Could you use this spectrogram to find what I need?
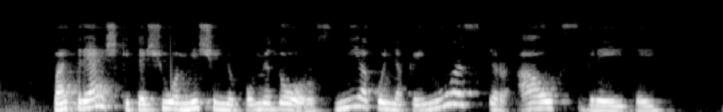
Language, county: Lithuanian, Tauragė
